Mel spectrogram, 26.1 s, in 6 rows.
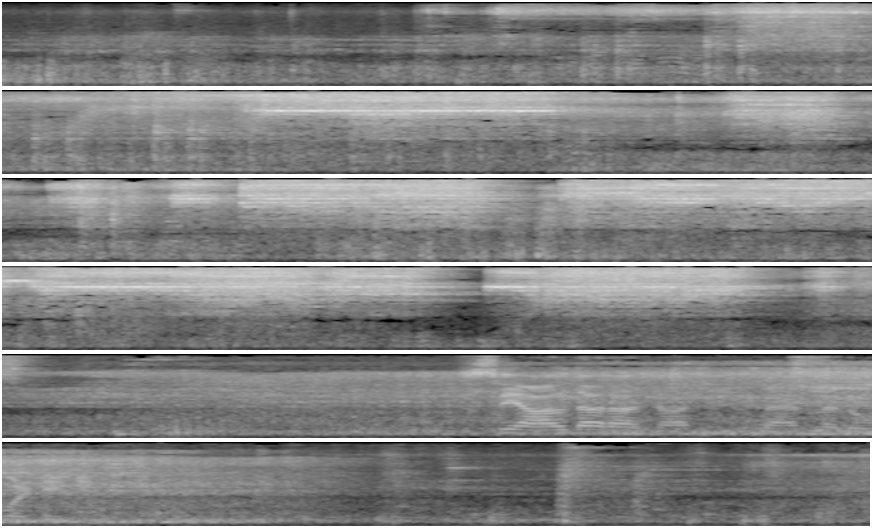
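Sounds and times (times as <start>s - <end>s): train wind and rail noise: 0.0s - 26.0s
high wheel squeal: 5.3s - 17.5s.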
